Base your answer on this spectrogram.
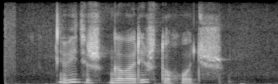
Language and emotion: Russian, neutral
